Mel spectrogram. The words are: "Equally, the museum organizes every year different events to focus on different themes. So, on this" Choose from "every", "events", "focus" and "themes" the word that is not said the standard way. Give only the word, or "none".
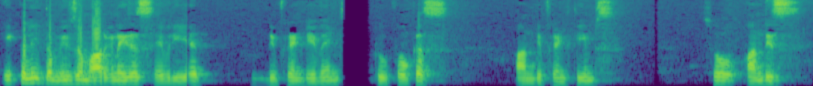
themes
